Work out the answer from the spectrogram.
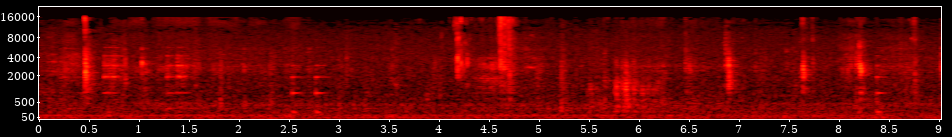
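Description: Close-up mouth sounds of someone eating seafood by hand: soft chewing and lip smacks, heard as irregular short clicks, a few louder than the rest.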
